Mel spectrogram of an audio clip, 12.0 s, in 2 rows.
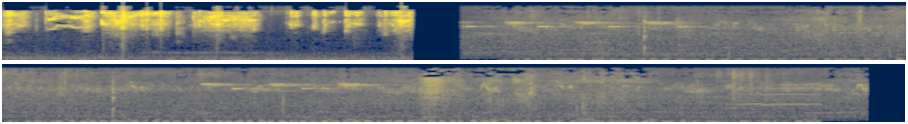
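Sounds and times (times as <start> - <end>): faint high chirps: 0.0 - 11.8
steady low hum: 3.2 - 11.8.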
